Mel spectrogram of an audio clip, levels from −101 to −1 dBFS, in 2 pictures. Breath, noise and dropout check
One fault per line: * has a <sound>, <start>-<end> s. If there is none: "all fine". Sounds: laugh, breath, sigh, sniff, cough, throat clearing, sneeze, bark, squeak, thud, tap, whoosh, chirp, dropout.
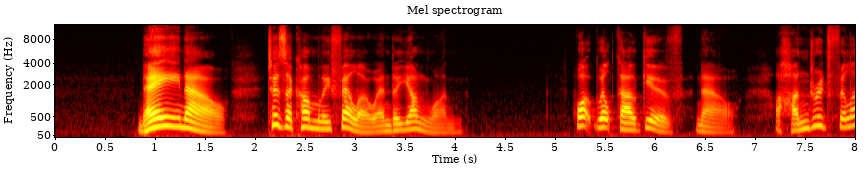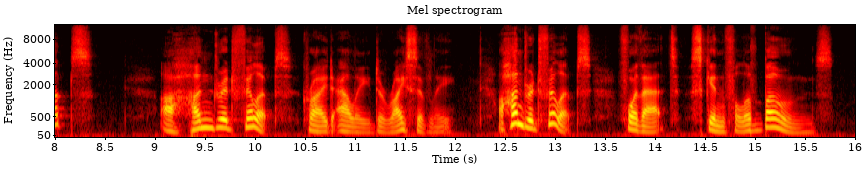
all fine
